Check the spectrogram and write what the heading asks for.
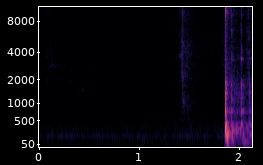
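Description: A faint steady hum, then a sudden loud thump near the end that dies away quickly.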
